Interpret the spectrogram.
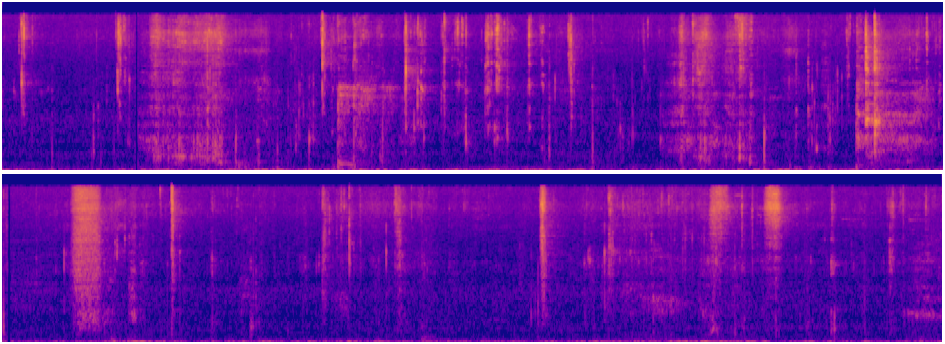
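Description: Close-miked eating sounds: chewing and biting with some crunching, mixed with sharp clicks of a spoon and chopsticks against dishes.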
